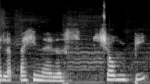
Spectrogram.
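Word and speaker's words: Soompi: Sí, no se olviden que las votaciones para los Chompy, no sé por qué dije Zompy en las rápidas, pero se pronuncia algo así como Chompy.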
